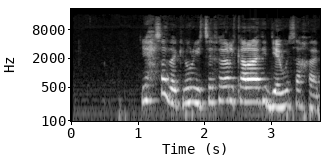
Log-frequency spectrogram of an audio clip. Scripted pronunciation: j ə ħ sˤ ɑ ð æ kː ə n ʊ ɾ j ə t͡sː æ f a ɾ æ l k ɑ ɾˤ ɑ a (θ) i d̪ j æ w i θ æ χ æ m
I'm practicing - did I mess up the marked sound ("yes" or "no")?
no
